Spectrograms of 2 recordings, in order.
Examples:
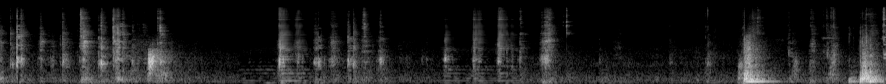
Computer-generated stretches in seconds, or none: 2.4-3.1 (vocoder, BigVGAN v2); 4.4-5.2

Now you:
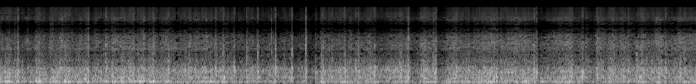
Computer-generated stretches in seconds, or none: none

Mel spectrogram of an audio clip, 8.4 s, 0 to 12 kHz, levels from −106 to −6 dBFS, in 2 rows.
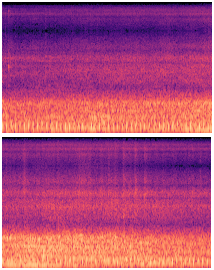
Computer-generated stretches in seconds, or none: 1.0-1.8 (vocoder, BigVGAN v2); 3.0-7.1

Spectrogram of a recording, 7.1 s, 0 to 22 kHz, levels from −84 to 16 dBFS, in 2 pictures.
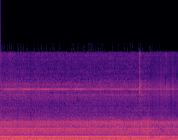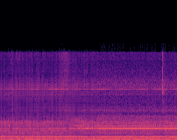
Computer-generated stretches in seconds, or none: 3.0-5.5 (vocoder, BigVGAN v2)

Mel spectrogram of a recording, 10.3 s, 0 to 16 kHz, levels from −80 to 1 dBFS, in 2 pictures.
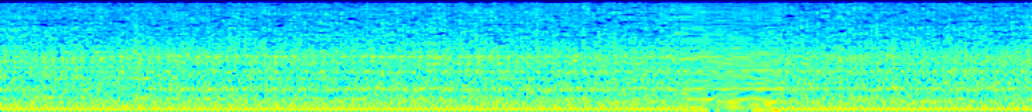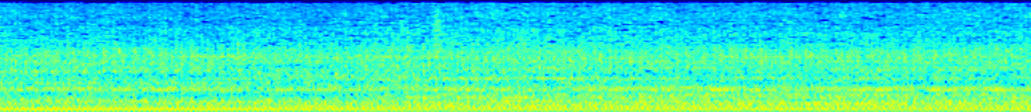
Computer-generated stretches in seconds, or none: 3.4-3.9 (vocoder, BigVGAN v2)

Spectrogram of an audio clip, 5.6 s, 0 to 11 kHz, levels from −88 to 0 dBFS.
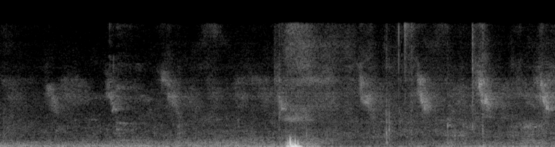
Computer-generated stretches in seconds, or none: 0.0-0.7 (autoencoder, DAC-VAE); 1.5-5.6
